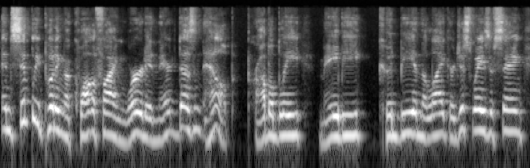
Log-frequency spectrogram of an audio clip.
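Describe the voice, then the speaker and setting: A man's voice: high-pitched, moderate pace, warm tone. A man co-hosting a security podcast in casual chat, chatty and prone to giggles and restarts. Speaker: podcast co-host.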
